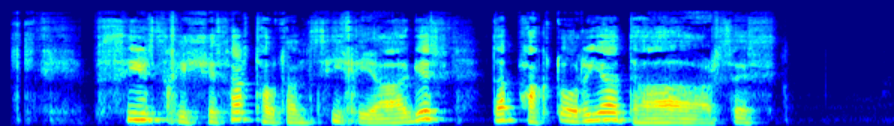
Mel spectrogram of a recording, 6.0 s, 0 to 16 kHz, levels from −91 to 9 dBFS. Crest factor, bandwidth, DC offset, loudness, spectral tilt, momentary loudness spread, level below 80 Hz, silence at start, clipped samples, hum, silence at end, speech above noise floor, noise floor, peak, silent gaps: 20 dB; 11.5 kHz; under 0.1%; -26 LUFS; -5 dB/octave; 20 LU; -72 dBFS; 0.1 s; under 0.1%; none; 0.8 s; 55 dB; -81 dBFS; -6 dBFS; none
